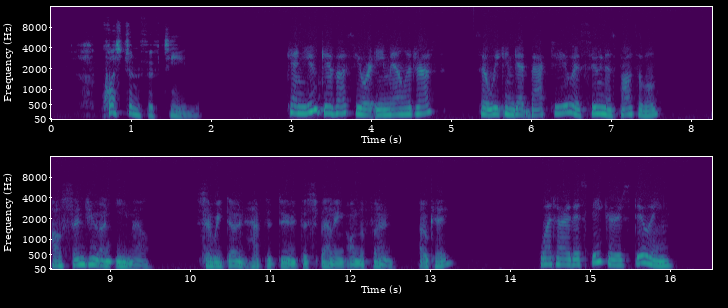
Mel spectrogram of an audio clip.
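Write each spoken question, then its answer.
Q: What are the speakers doing?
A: Talking on the phone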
